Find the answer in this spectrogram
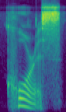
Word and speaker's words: chorus: same coral and that ch sounds like a k in chorus and choir because it's from um greek words we kept it that way woodbridge the wood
